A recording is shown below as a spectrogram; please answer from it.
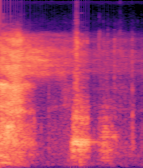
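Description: A man laughing in short breathy bursts, the loudest right at the start and another just after a second in, over a background hiss that fades away.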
